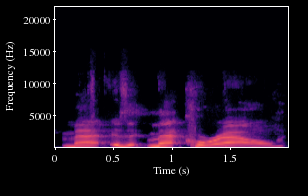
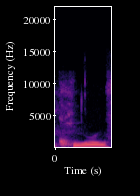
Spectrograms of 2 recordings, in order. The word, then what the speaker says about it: Corral: And I personally think Matt Corral? Is that how you pronounce it? – Yeah, quarterback out of Ole Miss. – I've been saying Coral for the past 5 weeks.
